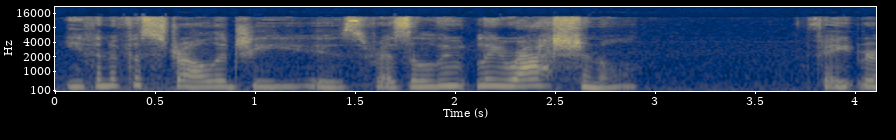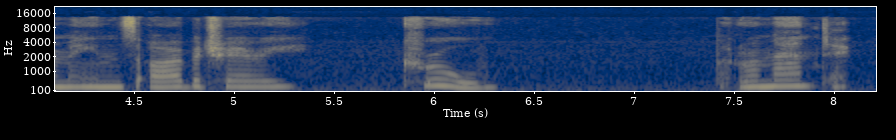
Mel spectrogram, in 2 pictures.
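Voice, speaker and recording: A woman playing a proud, thoughtful young woman in a video game, speaking in deliberate, formal phrases. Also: high-pitched, little pitch movement, faint music behind. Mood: wistful, resolute. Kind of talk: video game cutscene acting.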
